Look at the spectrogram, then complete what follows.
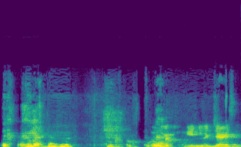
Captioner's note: laughs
